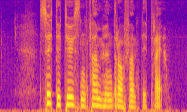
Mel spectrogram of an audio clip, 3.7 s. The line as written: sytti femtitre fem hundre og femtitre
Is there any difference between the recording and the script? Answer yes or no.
yes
